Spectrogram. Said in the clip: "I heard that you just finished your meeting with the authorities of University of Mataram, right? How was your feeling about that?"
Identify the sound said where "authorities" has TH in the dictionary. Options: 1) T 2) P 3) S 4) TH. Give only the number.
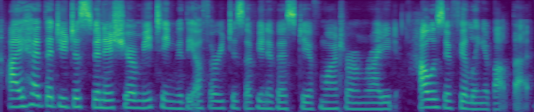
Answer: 4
